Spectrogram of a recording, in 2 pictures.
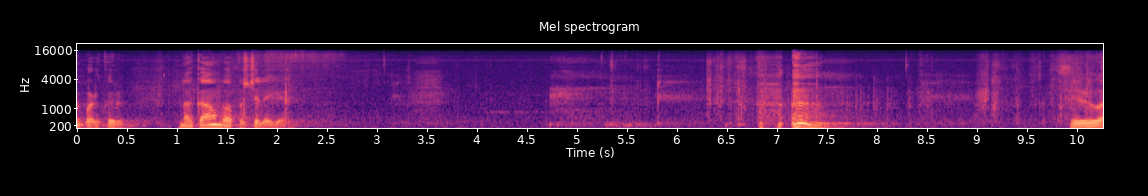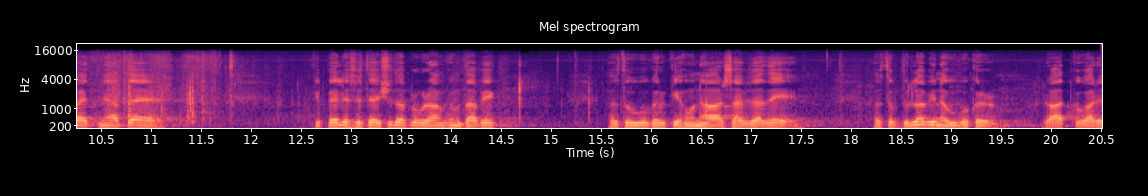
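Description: An elderly man speaks slowly and solemnly into a microphone in a large echoing hall.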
